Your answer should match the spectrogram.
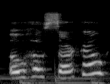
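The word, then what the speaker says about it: Ojo Sarco: anyways carol uh you are a resident of oho sarco is am i pronouncing that right yes that's fine um can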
